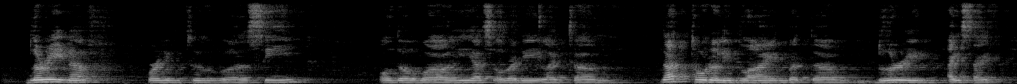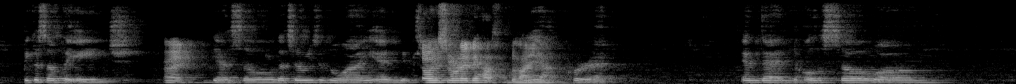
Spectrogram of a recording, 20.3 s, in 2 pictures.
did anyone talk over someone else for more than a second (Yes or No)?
No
